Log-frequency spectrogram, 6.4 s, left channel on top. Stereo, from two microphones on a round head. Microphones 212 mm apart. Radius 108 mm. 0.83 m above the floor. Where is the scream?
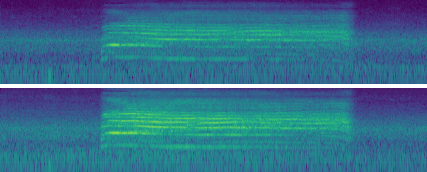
60° right (ahead or behind), 0.9 m; by 5.3 s 10° right (ahead or behind), 4 m.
